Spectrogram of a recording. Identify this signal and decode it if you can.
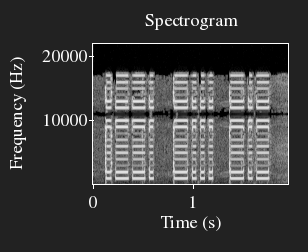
Morse code, heard as a keyed tone, about 27 wpm, spaced as for 23 wpm, 1000 Hz. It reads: PBK
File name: Expedition / 12.01.2013 RK3WWZ UA1CEG p test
